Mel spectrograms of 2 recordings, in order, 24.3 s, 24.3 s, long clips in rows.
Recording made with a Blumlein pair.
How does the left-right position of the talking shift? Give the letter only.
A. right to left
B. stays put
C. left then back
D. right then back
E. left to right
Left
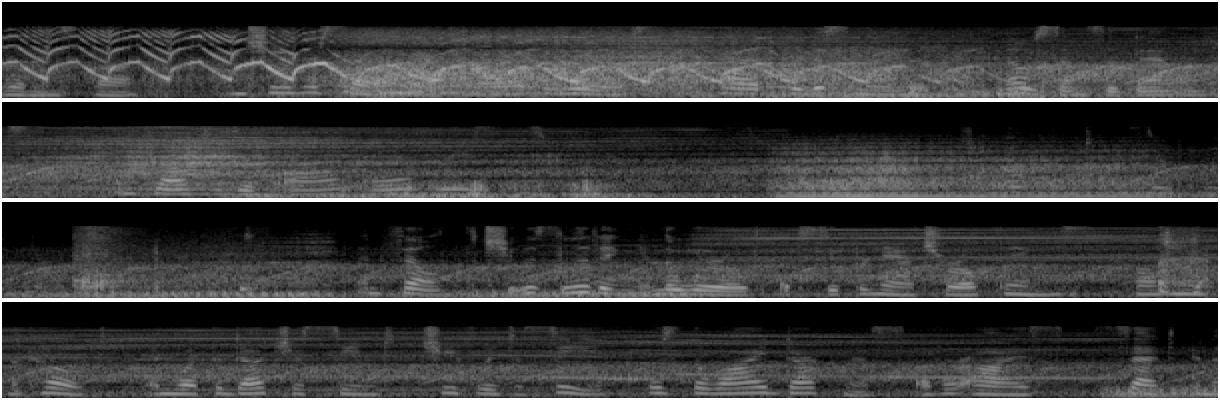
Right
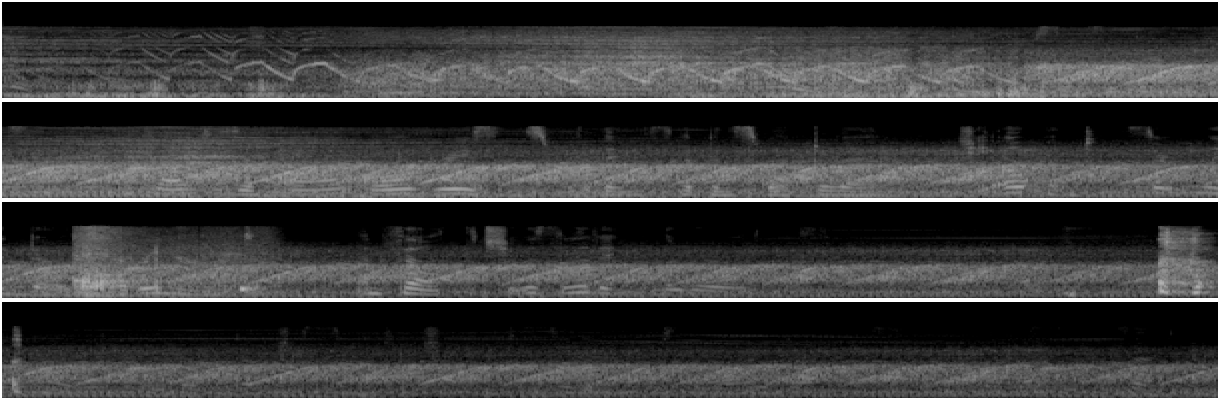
D.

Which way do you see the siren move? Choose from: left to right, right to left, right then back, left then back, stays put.
left to right.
